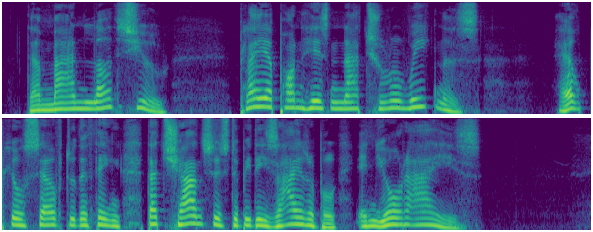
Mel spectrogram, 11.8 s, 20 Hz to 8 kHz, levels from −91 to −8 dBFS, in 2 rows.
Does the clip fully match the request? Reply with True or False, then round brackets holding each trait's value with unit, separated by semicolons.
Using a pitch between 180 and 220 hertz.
False (170 Hz)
